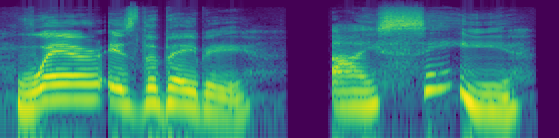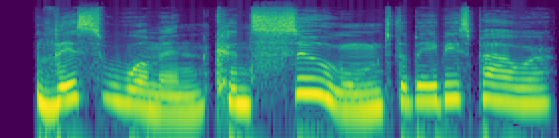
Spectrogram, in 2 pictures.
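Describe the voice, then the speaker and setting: A woman's voice: a little high, fairly bright tone, no room sound, studio quality, heavily acted. A woman playing a cruel, megalomaniac villainess in a video game, grandiose and theatrical, with a sadistic streak and a hunger to be God.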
